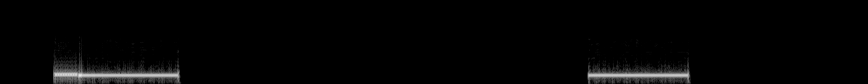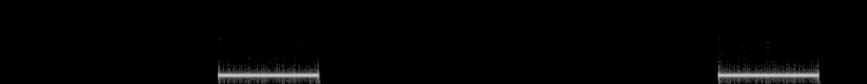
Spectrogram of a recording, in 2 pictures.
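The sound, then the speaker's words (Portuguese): A telephone busy tone after a dropped phone call: four steady, mid-pitched one-second beeps, each followed by about four seconds of silence, sounding alone with no voices. “Acho que a ligação caiu.”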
